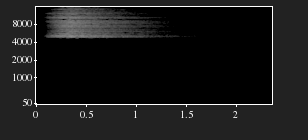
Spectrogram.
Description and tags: flower blossom for game
android, arcade, delay, effect, event, game, mobile, reverb, sfx, sound, sound-design, synth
